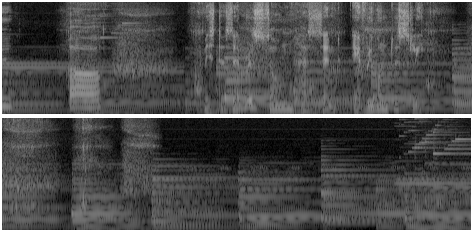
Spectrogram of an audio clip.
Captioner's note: all snore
